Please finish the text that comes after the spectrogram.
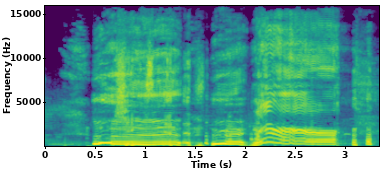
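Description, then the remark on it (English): Loud Wookiee creature vocalizations in a movie: a string of rough, warbling growls and moaning howls, several drawn-out bursts rising and falling in pitch, with short barking breaks between them and no talking. “They're all just screaming and yelling at each other.”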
